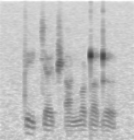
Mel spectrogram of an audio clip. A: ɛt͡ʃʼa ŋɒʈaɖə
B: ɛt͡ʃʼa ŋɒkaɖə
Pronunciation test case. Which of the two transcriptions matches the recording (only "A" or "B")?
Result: A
